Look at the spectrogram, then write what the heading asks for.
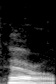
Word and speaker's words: Harrell: But that's Hark from now the it's not Harrell, or it's Harrell like barrel, Gotcha. or like Will Ferrell, spelled the same way.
